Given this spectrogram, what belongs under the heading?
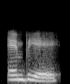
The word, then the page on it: MBA: Indian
